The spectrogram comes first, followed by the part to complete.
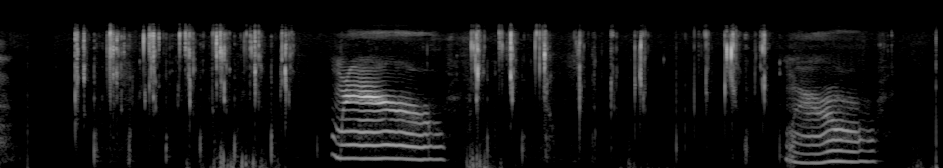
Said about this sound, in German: Papa, unsere Katze leckt an meinem Controller und sie geht nicht davon weg.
